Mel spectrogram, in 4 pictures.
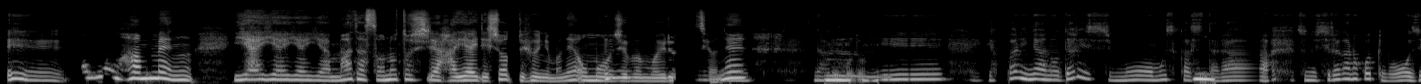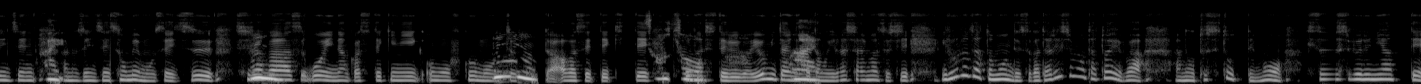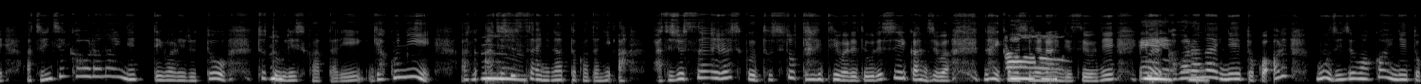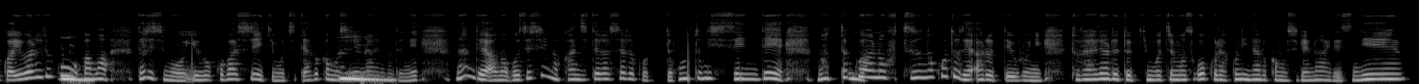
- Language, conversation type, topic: Japanese, advice, 体型や見た目の変化を受け入れるにはどうすればよいですか？
- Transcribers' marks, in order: distorted speech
